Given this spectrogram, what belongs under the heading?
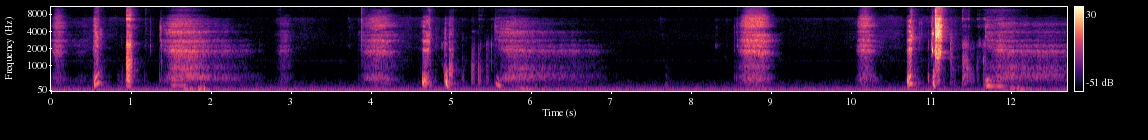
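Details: A woman's sneezing fit: a run of short, muffled, held-in sneeze bursts with quick breaths between, ending in a louder, fuller, explosive sneeze; almost fully stifled apart from the end.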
